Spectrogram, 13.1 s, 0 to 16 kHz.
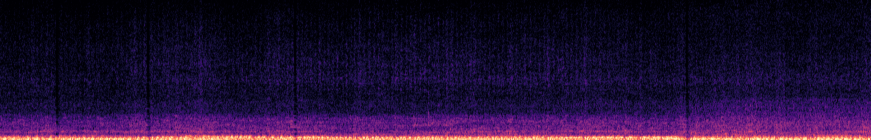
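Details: Nissan 240 with a newly installed SR20, at its first start. It runs through an open downpipe on the original old gas. Rough, uneven pulses stumble and skip while idling and revving. Misfire; owner suspects bad gas, but the cause is unconfirmed.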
